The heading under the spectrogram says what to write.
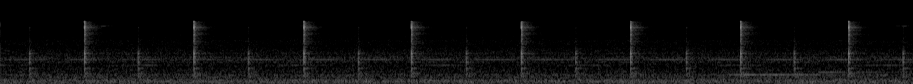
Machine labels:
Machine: valve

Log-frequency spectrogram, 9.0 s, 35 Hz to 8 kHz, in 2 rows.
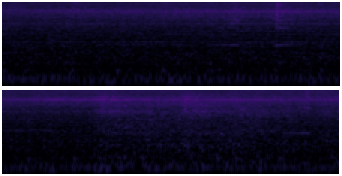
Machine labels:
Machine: slide rail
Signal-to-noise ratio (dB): -6 dB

